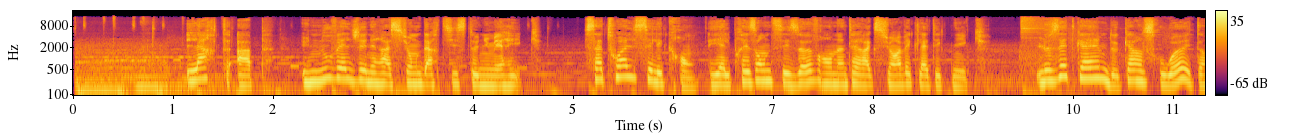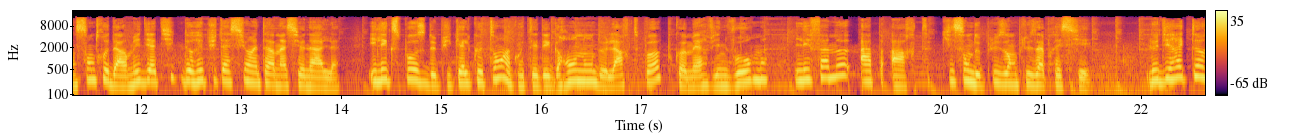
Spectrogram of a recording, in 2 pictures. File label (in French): emission tele comm art app dynamique journalistique; arte METROPOLIS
